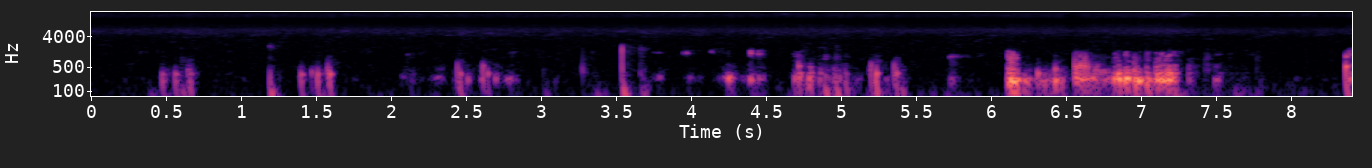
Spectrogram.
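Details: Irregular soft gurgles and pops building to a longer rumble; normal bowel sounds of digestion some time after eating cake.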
